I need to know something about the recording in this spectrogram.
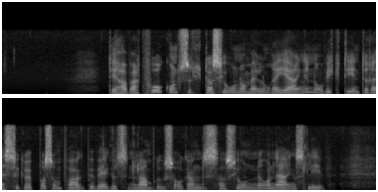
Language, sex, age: Norwegian, female, 45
